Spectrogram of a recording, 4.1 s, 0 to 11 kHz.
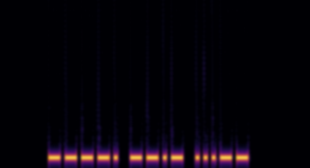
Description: Morse code, heard as a keyed tone, about 22 wpm, 700 Hz. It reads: 9Q3
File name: practice / 22wpm / Three Letter-Number Combinations - 22wpm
